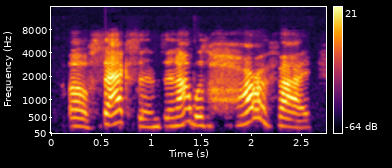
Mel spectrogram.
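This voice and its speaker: In an American accent, a woman speaks with a bright, sharp tone and a high pitch, showing ordinary pitch variation in a dry, close sound with no echo. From Chicago, US Midwest. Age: 70s. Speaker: panelist sharing life stories. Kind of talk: panel discussion.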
